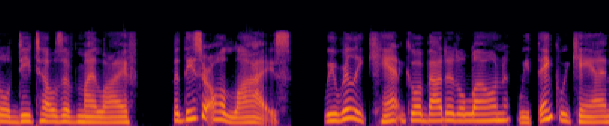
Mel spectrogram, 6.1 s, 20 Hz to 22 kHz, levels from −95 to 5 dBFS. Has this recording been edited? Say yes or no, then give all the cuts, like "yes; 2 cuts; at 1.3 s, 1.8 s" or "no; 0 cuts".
no; 0 cuts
